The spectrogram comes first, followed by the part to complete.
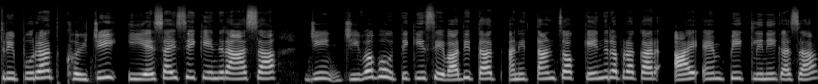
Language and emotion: Goan Konkani, neutral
